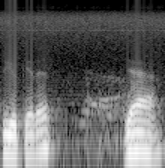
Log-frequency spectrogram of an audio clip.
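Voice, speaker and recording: A man doing a stand-up comedy set in a small club, with a campy, dramatic delivery that drops into a low voice for effect. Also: level tone, takes it slowly. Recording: tinny lo-fi live recording with mains hum.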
